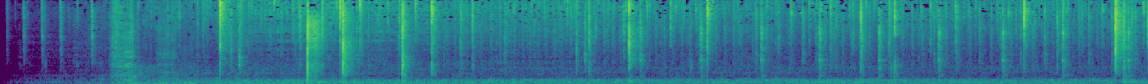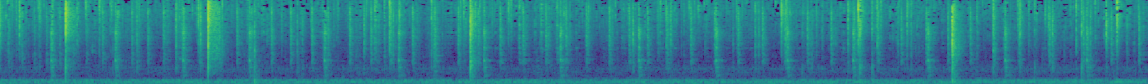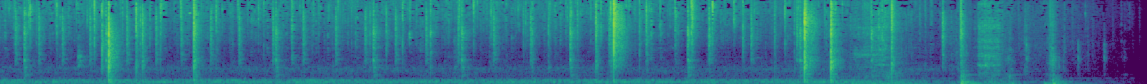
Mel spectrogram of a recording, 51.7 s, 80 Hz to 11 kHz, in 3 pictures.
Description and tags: boiling insert backside
Opening the back door of a boiling insert. Then closing the door.
Pop of the wood fire, metal crack. Close up.
France, 2021
Recorded with ab set up of EM127
recorded with Sounddevice mixpré6
burn, burning, crack, crackling, fire, fireplace, flames, heat, pop, wood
